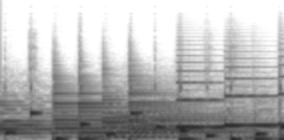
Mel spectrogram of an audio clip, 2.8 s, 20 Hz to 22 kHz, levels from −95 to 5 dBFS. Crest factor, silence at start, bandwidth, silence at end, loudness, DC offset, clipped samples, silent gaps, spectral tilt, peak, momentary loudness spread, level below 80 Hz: 14 dB; 0 s; 7 kHz; 0 s; -16 LUFS; under 0.1%; under 0.1%; none; -9 dB/octave; 0 dBFS; 5 LU; -22 dBFS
